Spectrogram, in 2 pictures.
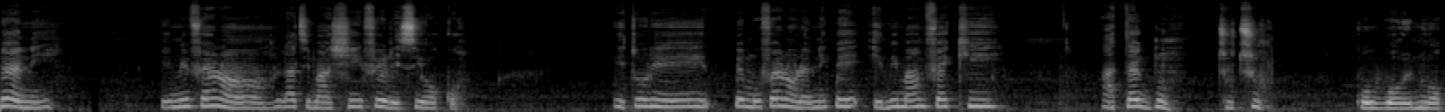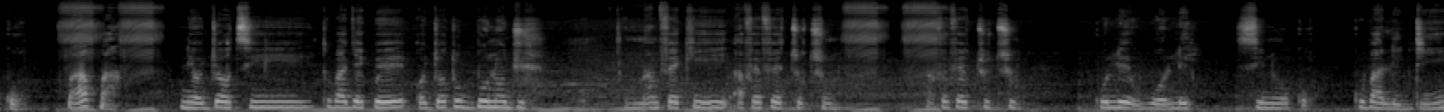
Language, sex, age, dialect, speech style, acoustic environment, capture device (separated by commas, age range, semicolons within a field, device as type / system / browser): Yoruba, female, 25-34, Nigeria - Lagos Yoruba, happy; excited, silence, mobile / Linux / Chrome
